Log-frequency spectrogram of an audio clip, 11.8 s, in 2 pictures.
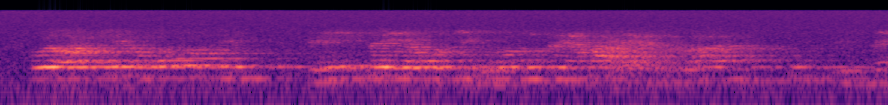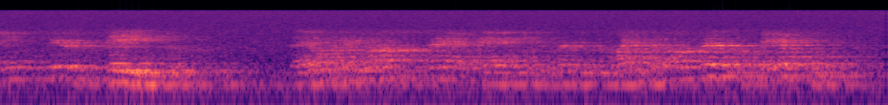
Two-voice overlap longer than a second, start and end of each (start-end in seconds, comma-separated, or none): none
